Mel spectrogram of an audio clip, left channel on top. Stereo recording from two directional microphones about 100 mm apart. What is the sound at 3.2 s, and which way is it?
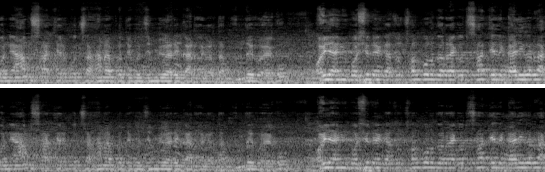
A man's voice, 15° left (ahead or behind).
